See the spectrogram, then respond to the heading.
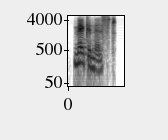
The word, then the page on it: mechanist: Indian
